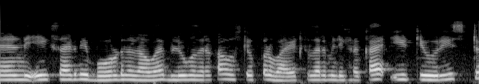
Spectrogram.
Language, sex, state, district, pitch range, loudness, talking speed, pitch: Hindi, female, Chhattisgarh, Raipur, 205-225 Hz, -14 LUFS, 275 wpm, 215 Hz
